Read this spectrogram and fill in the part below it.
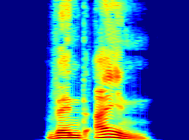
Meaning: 1. first-person plural preterite of einwenden 2. third-person plural preterite of einwenden# second-person plural preterite of einwenden# singular imperative of einwenden
- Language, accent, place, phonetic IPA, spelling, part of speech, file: German, Germany, Berlin, [ˌvɛnt ˈaɪ̯n], wend ein, verb, De-wend ein.ogg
